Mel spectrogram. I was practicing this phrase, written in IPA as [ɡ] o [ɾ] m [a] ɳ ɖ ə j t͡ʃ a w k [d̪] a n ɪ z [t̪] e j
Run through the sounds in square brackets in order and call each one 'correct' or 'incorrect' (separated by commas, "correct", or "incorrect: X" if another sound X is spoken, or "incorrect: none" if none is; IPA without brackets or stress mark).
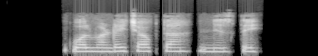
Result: correct, incorrect: l, correct, incorrect: t̪, incorrect: d̪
